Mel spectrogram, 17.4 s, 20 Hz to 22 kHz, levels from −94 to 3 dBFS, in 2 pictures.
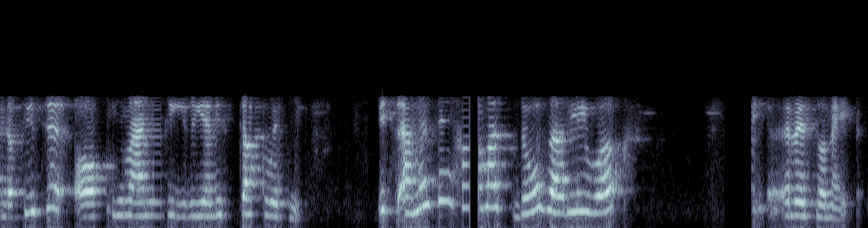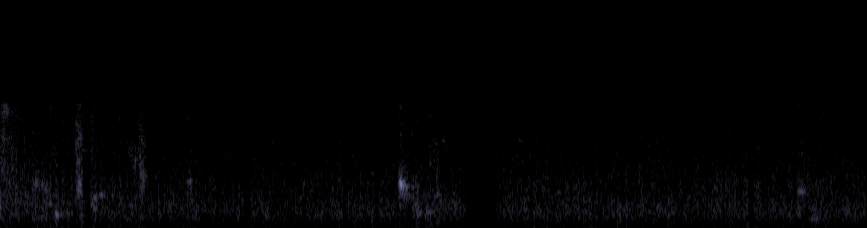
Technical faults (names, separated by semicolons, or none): G.723.1 codec; VoIP packet loss concealed by the speech codec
